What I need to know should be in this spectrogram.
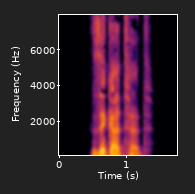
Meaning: inflection of sickern: 1. second-person plural preterite 2. second-person plural subjunctive II
- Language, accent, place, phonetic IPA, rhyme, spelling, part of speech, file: German, Germany, Berlin, [ˈzɪkɐtət], -ɪkɐtət, sickertet, verb, De-sickertet.ogg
